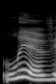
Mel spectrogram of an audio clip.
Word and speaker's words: live: The adjective live has a long I sound. Live rhymes with five.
